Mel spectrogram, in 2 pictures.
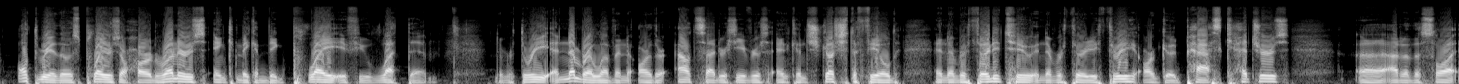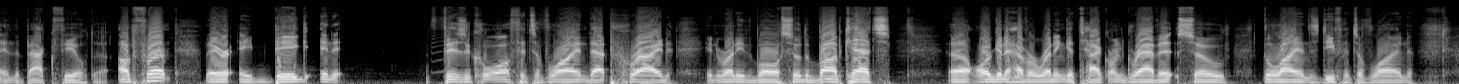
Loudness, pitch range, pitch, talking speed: -9 LUFS, 95-110 Hz, 100 Hz, 175 wpm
